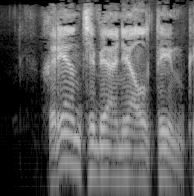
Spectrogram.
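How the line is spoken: Shout. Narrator (Russian): крикнул Марат

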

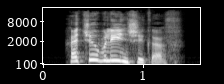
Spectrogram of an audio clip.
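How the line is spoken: Loud declaration. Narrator (Russian): громко решила

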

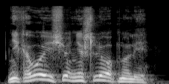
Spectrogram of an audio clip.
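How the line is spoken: Shout. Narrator (Russian): Крикнул Гош

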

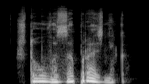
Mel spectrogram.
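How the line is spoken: Timid question. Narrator (Russian): робко спросила она таракана

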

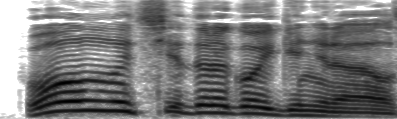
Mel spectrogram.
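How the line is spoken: Laughing while speaking. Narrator (Russian): сказал, смеясь

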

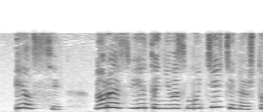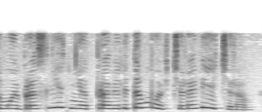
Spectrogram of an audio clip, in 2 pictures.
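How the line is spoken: Exclaiming. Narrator (Russian): воскликнула Каролина

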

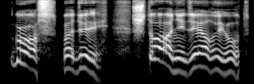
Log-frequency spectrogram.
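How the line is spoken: Doctor moaning. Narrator (Russian): простонал доктор

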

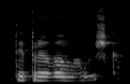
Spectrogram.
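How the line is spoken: Very soft and gentle. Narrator (Russian): наконец очень тихо и мягко произнес Езаров

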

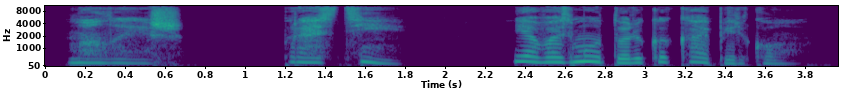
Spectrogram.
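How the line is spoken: Whisper. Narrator (Russian): прошептала я

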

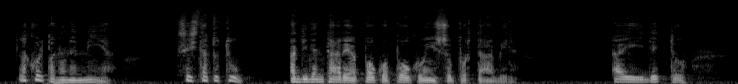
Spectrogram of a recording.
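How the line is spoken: Stammering after pause. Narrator (Italian): balbettai dopo una pausa

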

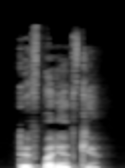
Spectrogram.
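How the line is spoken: Soft gentle question. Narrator (Russian): Сяо Джань спрашивает мягко

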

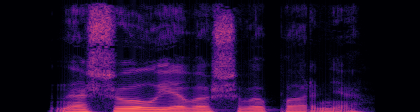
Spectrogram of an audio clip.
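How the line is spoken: Gloomy, over the phone. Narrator (Russian): мрачно заявил голос Дементьева на другой стороне

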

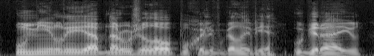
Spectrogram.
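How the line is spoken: Grandmother's calm reply. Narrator (Russian): спокойно ответила бабушка

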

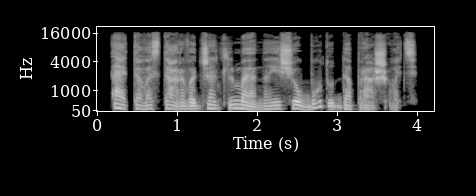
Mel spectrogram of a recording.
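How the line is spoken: Whispered question. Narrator (Russian): шепотом спросила миссис Бантинг

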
